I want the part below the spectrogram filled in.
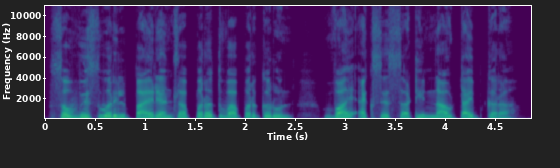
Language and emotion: Marathi, neutral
